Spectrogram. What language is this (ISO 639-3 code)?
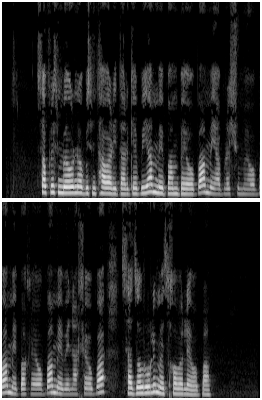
kat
